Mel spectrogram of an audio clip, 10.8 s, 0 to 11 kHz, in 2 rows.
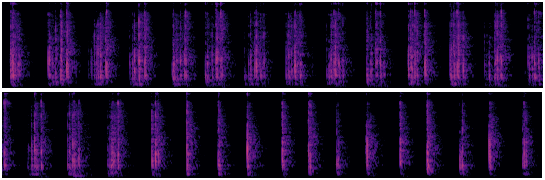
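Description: A cardboard tissue box is tapped in a steady, even rhythm of 37 dull, short thunks over about eleven seconds. Each tap is a soft, muffled knock on cardboard that dies away almost instantly.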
